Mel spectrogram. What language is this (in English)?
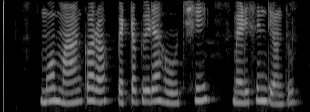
Odia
